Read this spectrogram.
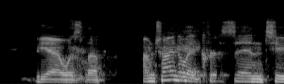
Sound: murmurs

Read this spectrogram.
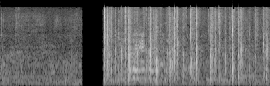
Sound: applause

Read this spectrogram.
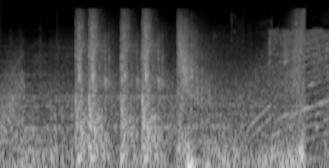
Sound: gunshots booming; audio rewind screeching

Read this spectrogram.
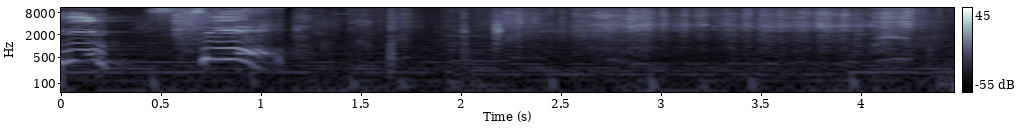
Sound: meds rattling

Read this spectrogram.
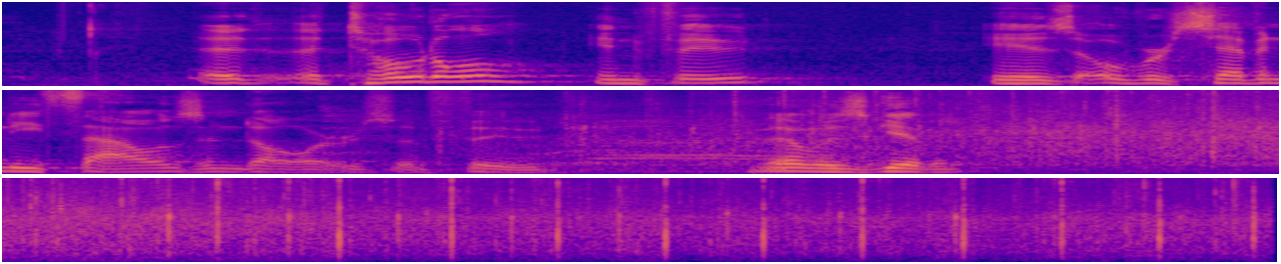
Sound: audience clapping

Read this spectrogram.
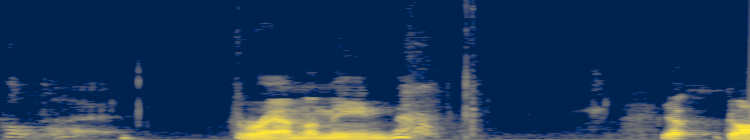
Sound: laughs

